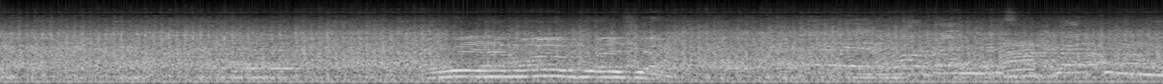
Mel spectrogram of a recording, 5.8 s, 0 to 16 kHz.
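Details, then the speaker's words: Perkins AA35001 marine diesel in a sailboat, just restarted after almost a year: even diesel clatter holding constant idle speed with no stumbles or knocks, with cheering over it; cooling water flowing but some smoke noted; normal idle. "it's like he's never done anything else perfect Mr Perkins is living [Applause] again"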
